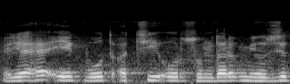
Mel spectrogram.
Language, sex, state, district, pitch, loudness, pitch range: Hindi, male, Punjab, Fazilka, 175 Hz, -14 LUFS, 170-180 Hz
